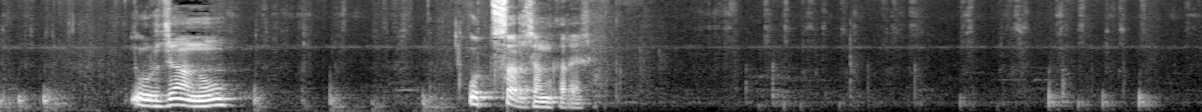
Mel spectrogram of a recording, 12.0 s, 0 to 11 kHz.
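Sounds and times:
marker scratching on whiteboard: 0.0 - 1.1, 1.9 - 5.0, 7.0 - 12.0.

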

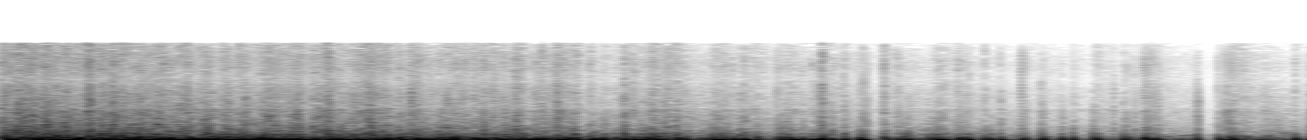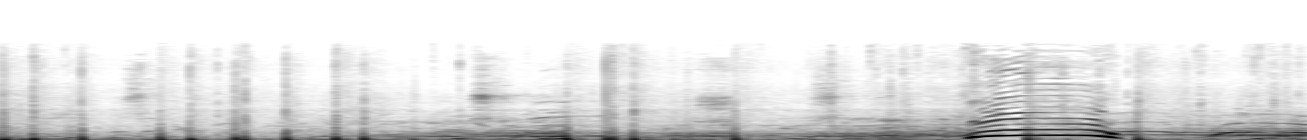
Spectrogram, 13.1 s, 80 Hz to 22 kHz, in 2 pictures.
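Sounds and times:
fireworks bursting and crackling: 0.0 - 13.0.

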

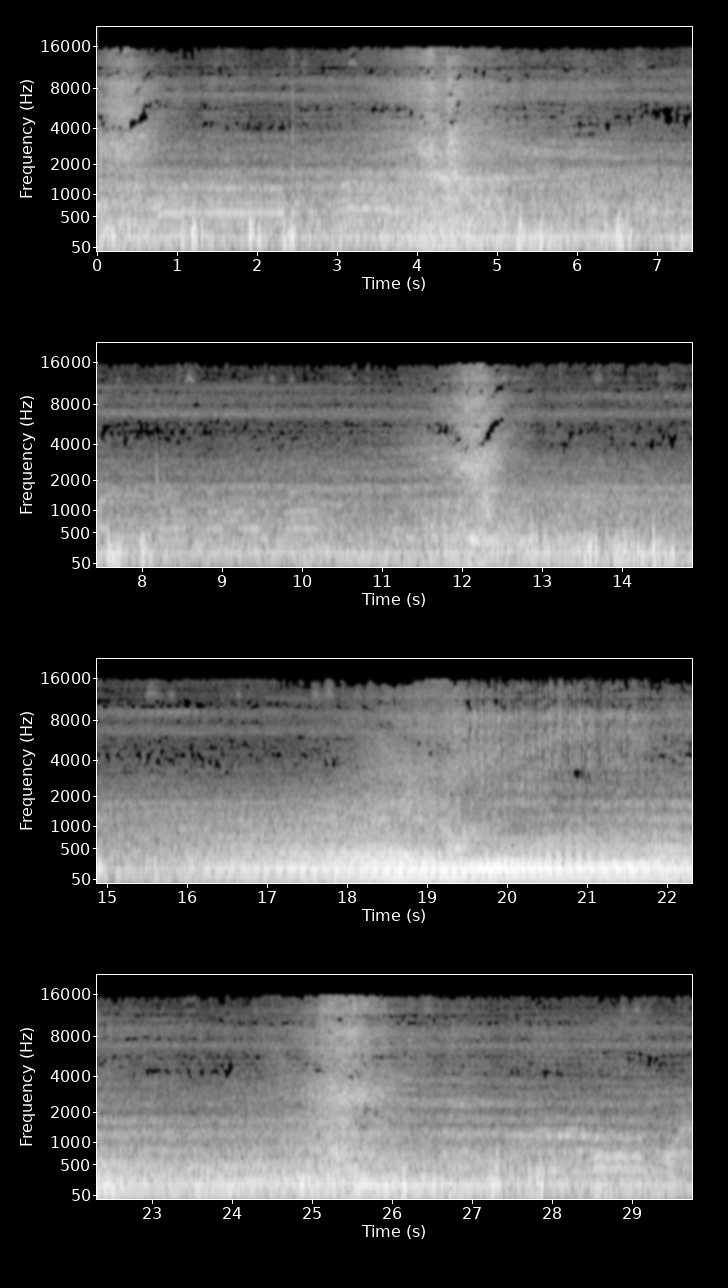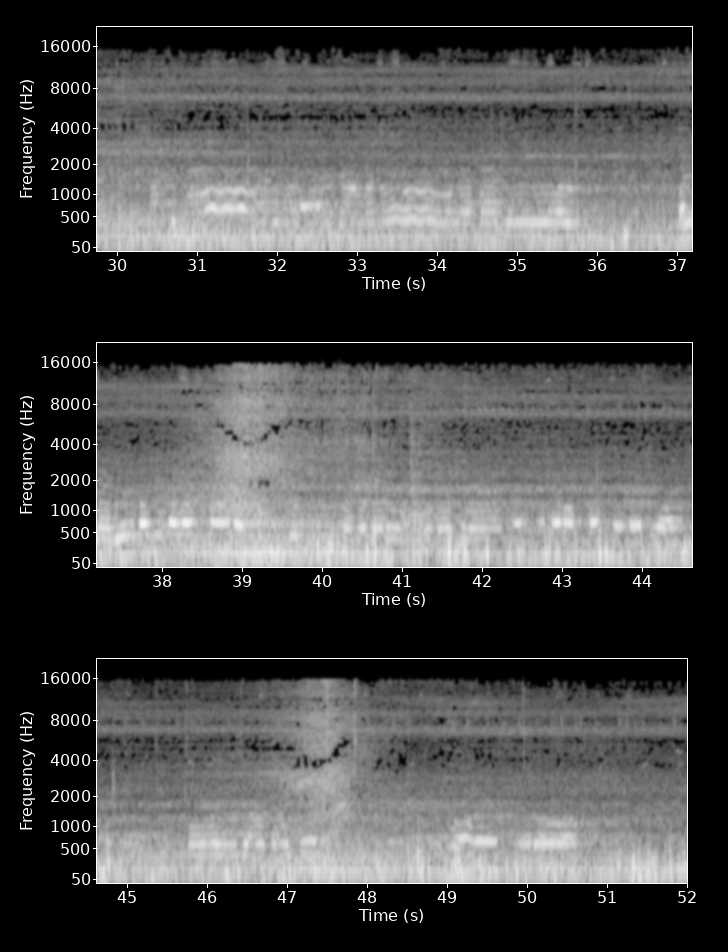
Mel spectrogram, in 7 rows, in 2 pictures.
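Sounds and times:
hiss of passing scooter: 0.0 - 7.7, 11.0 - 13.4, 45.8 - 50.6
vehicle rushing by: 0.0 - 8.1, 10.0 - 33.9, 35.2 - 51.6
scooter engines running: 0.0 - 52.0
wind noise on microphone: 0.0 - 52.0.

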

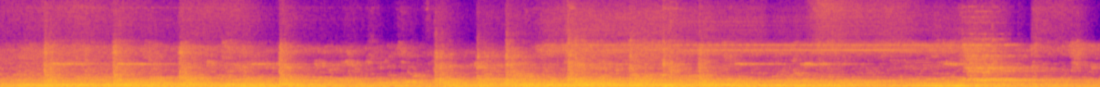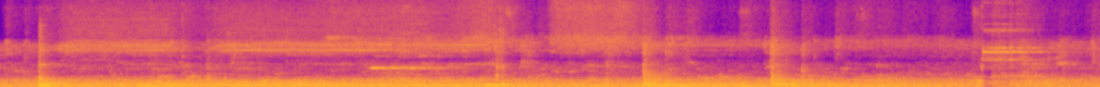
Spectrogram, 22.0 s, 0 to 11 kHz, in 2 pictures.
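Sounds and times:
press mechanical hum: 5.0 - 20.7.

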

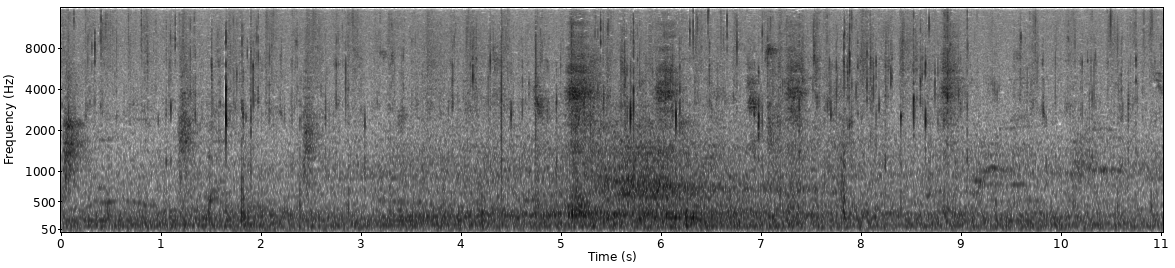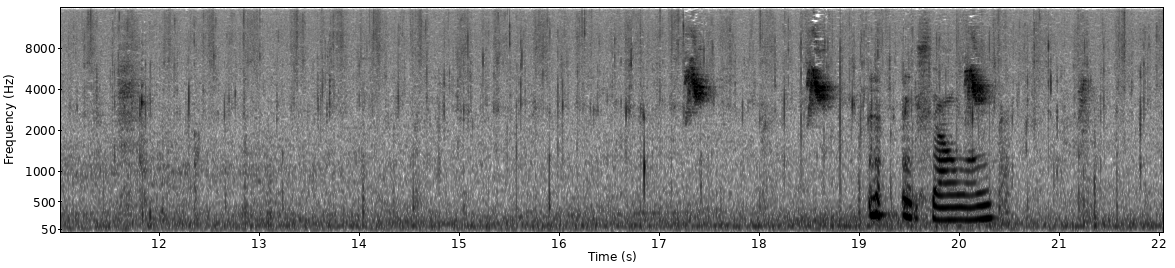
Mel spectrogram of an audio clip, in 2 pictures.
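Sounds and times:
dog licking a lollipop: 0.0 - 22.0.

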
